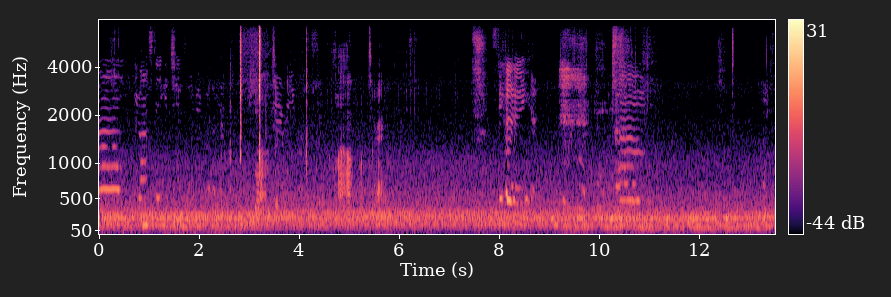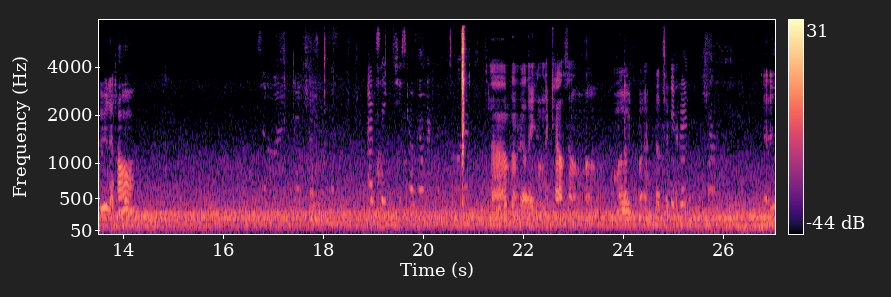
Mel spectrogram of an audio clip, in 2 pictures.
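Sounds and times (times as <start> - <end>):
voices: 0.0 - 5.8, 7.5 - 11.2, 13.3 - 14.3, 16.7 - 26.2, 26.8 - 27.0
car driving along the road: 0.0 - 27.0
speech: 22.2 - 23.4, 24.0 - 26.2.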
